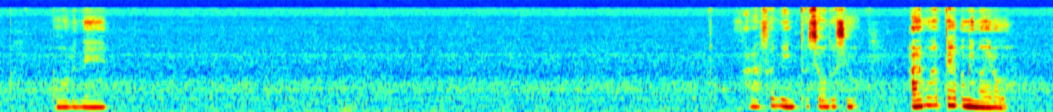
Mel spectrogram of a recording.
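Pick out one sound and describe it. A young woman speaks softly in short bursts, close by.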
